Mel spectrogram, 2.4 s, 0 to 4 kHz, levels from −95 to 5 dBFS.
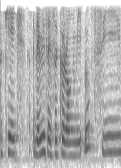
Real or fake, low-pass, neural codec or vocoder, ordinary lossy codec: real; 3.6 kHz; none; MP3, 32 kbps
